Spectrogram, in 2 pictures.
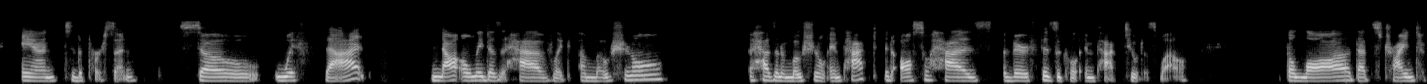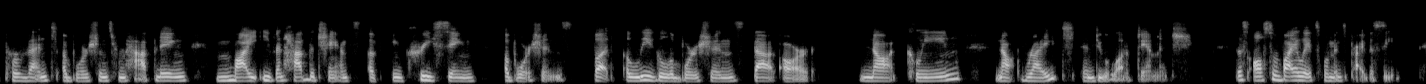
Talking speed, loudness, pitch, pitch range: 140 wpm, -20 LUFS, 170 Hz, 165-185 Hz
